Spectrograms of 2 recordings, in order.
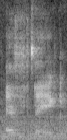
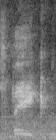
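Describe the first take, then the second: First: An extra 'e' vowel comes before the word. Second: The word starts directly with the s sound. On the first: The speaker calls it wrong. "my fiance always says S steak" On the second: The speaker calls it right. "It's steak"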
